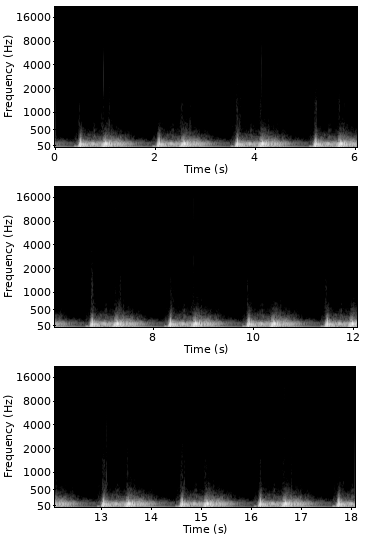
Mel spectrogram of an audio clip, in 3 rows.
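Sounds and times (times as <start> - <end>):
slow heartbeat: 0.5 - 1.4, 2.0 - 3.0, 3.6 - 4.6, 5.2 - 6.1, 6.7 - 7.7, 8.3 - 9.2, 9.9 - 10.8, 11.4 - 14.0, 14.6 - 18.0.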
